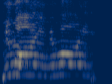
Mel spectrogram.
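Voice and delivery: put-on high call of a boy running up. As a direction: call his friend's name from afar.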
